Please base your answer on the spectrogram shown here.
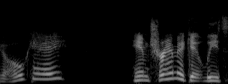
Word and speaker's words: Hamtramck: Like Hamtramck, I think it is. Which... Yeah. Looks like Hamtramck.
